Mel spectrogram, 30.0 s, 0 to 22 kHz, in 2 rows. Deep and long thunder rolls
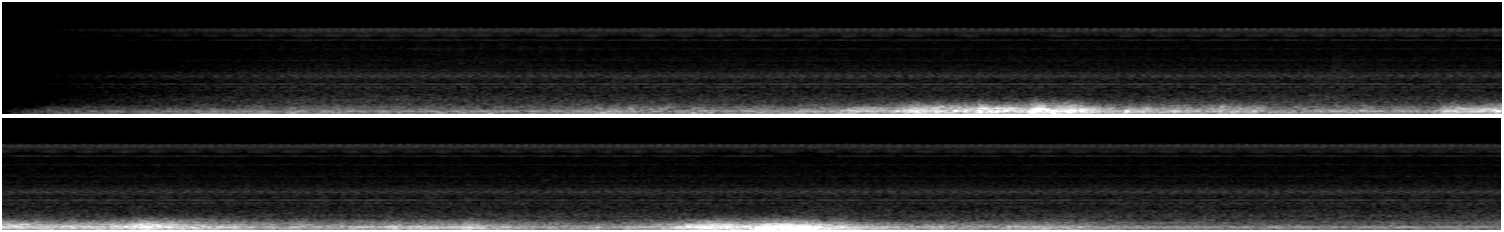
8.3 13.0, 14.3 20.5, 21.3 25.9

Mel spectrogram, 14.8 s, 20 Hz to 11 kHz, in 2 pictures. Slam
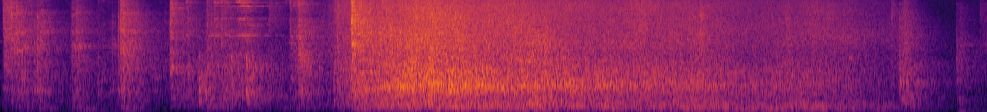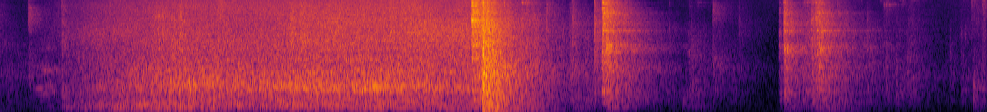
9.6 11.7

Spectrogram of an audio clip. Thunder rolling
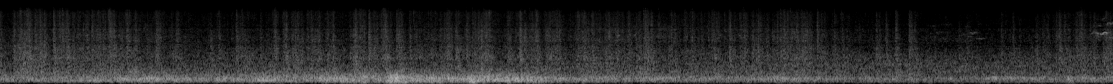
0.0 8.0

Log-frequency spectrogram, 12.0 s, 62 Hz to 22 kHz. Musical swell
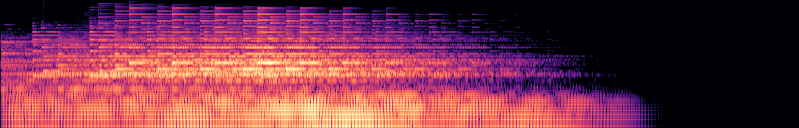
0.1 9.2

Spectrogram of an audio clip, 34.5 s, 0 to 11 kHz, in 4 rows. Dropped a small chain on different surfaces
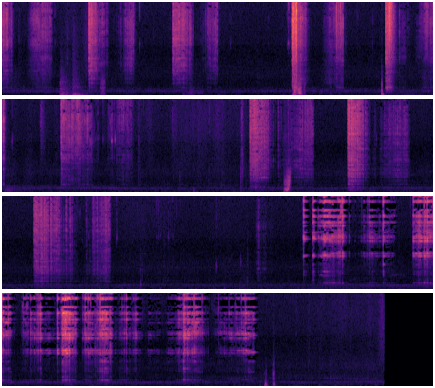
0.0 2.8, 3.4 4.4, 5.7 6.9, 7.6 8.9, 9.8 11.3, 13.5 14.9, 15.5 16.8, 17.8 19.5, 23.3 31.3

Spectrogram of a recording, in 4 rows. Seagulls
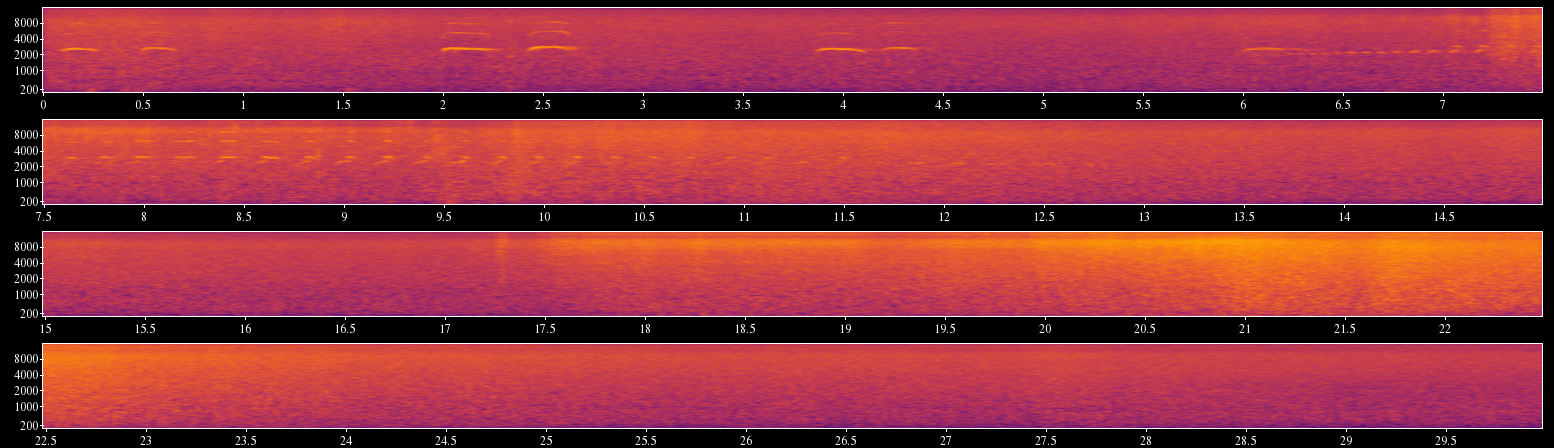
6.0 12.8

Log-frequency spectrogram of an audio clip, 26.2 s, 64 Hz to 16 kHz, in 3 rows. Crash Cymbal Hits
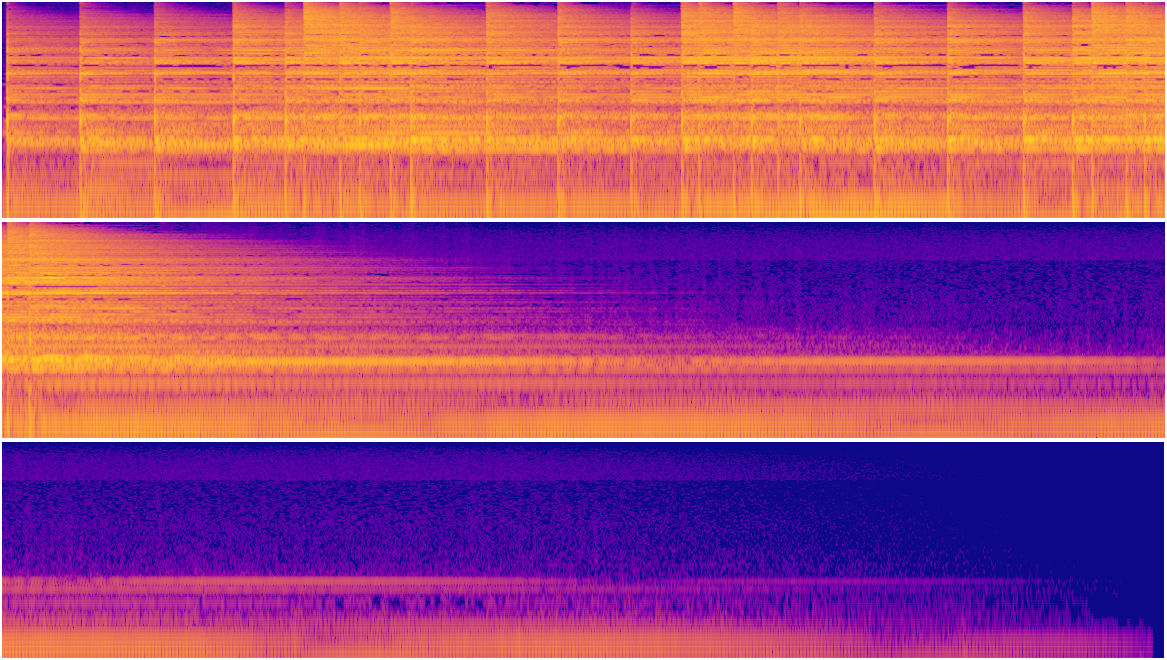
0.0 13.6

